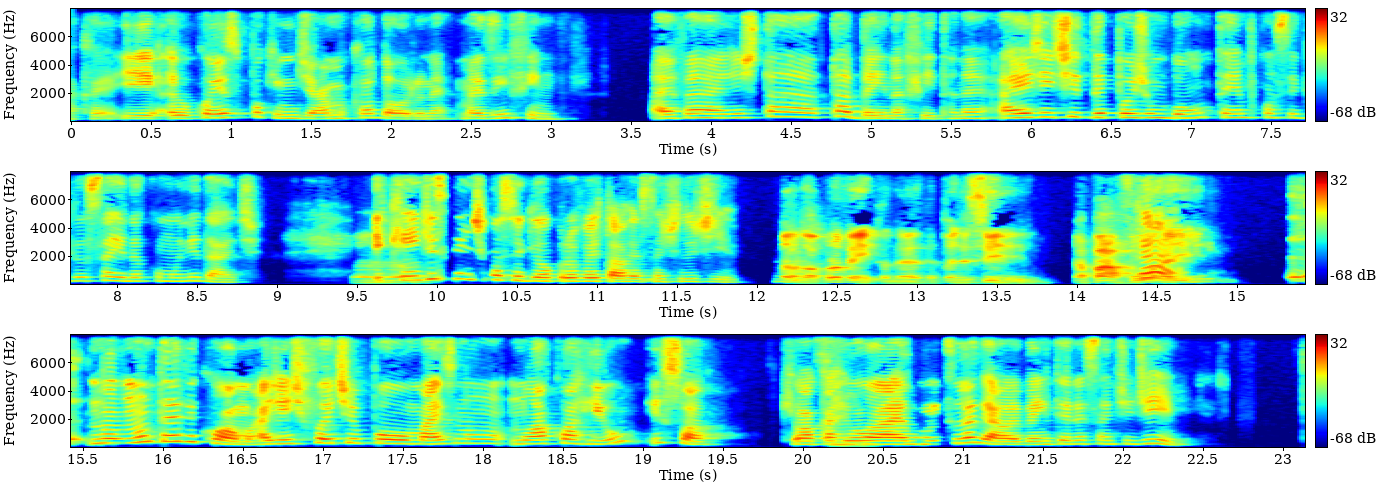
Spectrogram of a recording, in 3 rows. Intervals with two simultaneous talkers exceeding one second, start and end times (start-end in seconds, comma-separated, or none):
none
